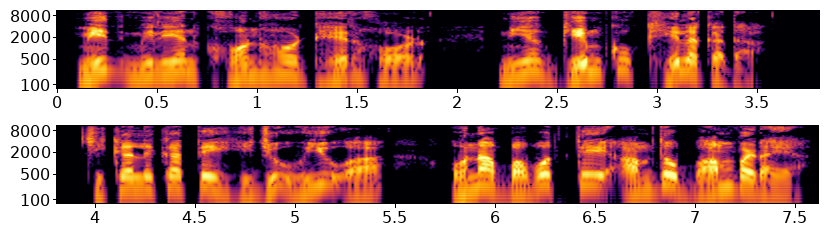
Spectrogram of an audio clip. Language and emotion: Santali, surprised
